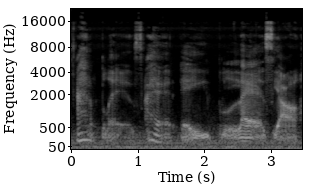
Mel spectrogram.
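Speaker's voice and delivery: slow hushed whisper, dropping to a breath. Real, not acted. Telling viewers about the trip in a hushed whisper. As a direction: let it slip out in a secret whisper.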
